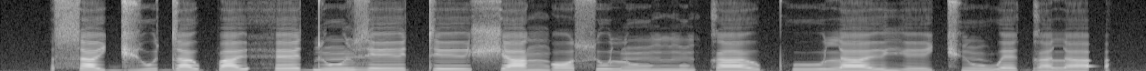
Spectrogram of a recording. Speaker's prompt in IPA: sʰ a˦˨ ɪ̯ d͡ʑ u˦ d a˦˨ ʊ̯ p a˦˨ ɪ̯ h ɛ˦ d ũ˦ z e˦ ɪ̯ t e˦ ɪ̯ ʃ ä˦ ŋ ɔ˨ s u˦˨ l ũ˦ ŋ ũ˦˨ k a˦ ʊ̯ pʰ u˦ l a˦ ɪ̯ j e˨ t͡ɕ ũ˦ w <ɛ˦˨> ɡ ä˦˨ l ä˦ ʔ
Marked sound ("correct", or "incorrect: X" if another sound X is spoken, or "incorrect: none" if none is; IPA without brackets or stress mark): correct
